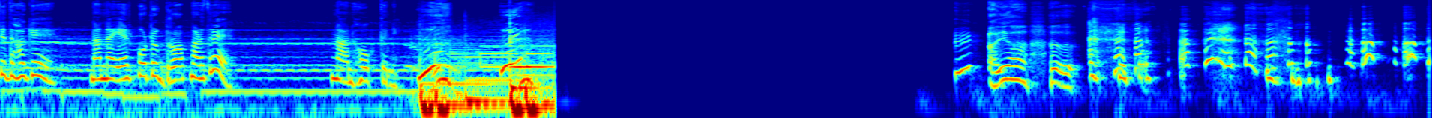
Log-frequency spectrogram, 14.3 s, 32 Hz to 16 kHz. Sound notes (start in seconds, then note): 4.9 gasp in unison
